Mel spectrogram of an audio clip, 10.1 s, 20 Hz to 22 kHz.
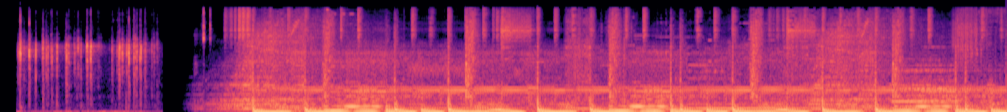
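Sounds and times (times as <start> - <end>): keyboard typing: 0.2 - 2.2.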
